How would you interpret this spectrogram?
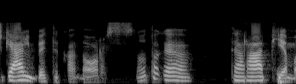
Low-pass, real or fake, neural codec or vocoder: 7.2 kHz; real; none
